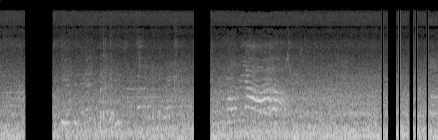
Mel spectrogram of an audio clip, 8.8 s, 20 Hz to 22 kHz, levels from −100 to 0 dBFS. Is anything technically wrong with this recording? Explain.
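Yes, there are three digital broadcast dropouts. Each time, the receiver stopped getting valid frames and muted until clean ones returned. The sound cuts out from 0.49 to 1.10 s and from 3.86 to 4.25 s. Between 7.62 and 8.60 s it breaks into several short holes totalling about 430 ms, the longest about 170 ms. Whatever was broadcast in those gaps is gone.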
